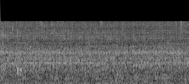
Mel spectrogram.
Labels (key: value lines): label: anthrophony, boat engine
recorder: SoundTrap 300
